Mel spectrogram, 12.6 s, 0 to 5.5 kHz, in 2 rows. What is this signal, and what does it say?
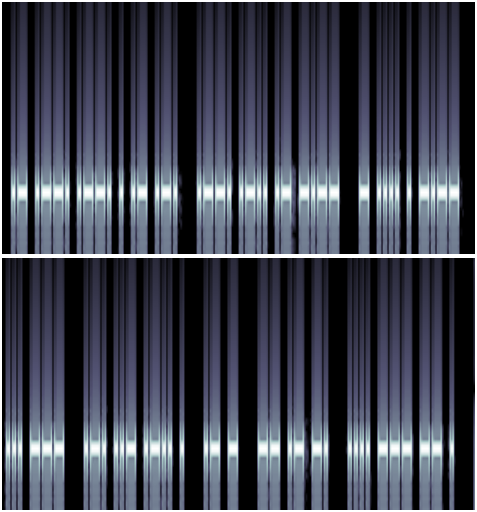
Morse code, heard as a keyed tone, about 30 wpm, 500 Hz. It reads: APPEAR PLAY THEY SO RULE AT MAN HOME
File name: 632 Words 30WPM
